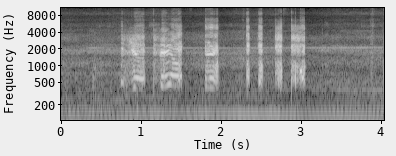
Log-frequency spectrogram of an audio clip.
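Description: Off-road vehicle engine idling, a steady low hum, with a voice talking over it for a couple of seconds.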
